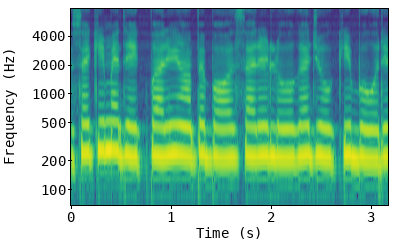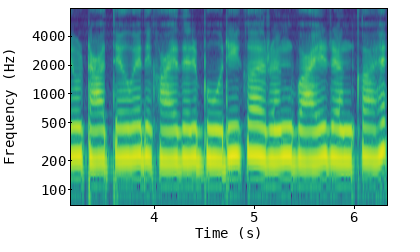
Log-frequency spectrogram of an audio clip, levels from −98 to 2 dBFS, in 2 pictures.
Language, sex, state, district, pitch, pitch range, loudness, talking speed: Hindi, female, Chhattisgarh, Sukma, 220 Hz, 215-230 Hz, -10 LUFS, 275 wpm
